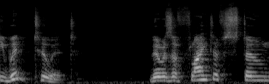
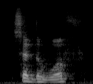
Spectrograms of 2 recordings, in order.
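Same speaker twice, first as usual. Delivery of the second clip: plain reading voice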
